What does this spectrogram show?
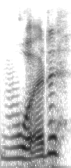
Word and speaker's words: would: for example this word would uh we we don't say the L here so it's um so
